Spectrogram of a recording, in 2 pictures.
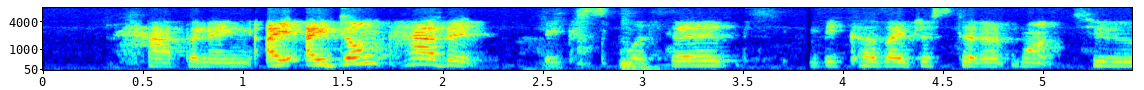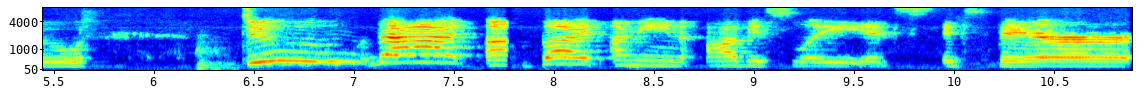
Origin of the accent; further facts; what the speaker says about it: Georgia, United States; I am from Georgia. Southern Gothic looms large over me and in me.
